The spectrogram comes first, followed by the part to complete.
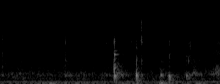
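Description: Faint pouring of thick green chile sauce from a blender jar onto enchiladas in a glass baking dish: a few soft ticks and plops in the second half over a low room hum.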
